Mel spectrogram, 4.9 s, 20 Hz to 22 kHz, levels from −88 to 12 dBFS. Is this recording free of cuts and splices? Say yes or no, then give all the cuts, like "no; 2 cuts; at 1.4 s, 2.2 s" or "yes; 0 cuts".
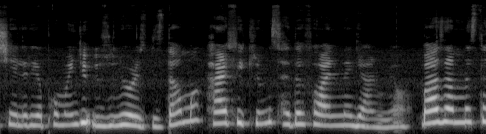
yes; 0 cuts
